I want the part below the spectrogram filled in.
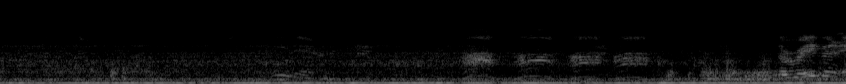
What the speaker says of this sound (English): The raven and or crow has flown the coop.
